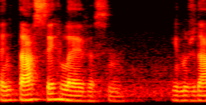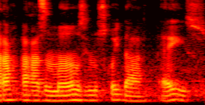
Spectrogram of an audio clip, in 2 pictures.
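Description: Amid audible room echo and noticeable background noise, a man speaks very slowly in a fairly low, monotone and flat voice. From Brazil, Ceará (Juazeiro do Norte). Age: 20s. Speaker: actor and cultural producer. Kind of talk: interview.

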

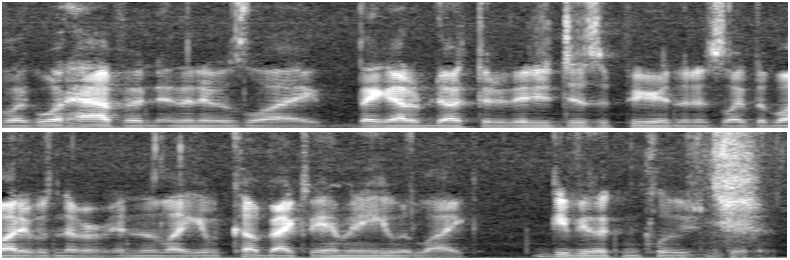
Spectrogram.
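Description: A man's fairly low voice at a very fast pace, in monotone, flat intonation. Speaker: podcast co-host. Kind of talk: casual chat.

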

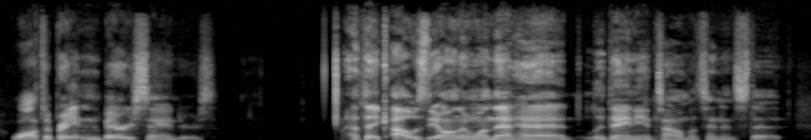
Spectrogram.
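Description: A man with an American accent in an unremarkable speaking voice, medium-pitched at a moderate pace, with ordinary pitch variation, very cleanly recorded over a silent background. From Baltimore, Maryland. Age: 30s. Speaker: football podcast host. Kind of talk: casual chat.

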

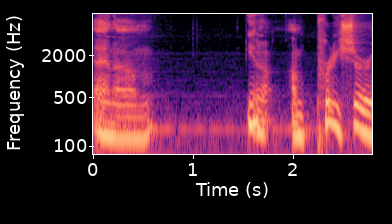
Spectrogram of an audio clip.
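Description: A man with an American accent, a somewhat breathy, dark, mellow tone, medium pitch and very wide pitch swings. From South Florida. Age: 40s. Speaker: business owner. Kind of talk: casual chat.

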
